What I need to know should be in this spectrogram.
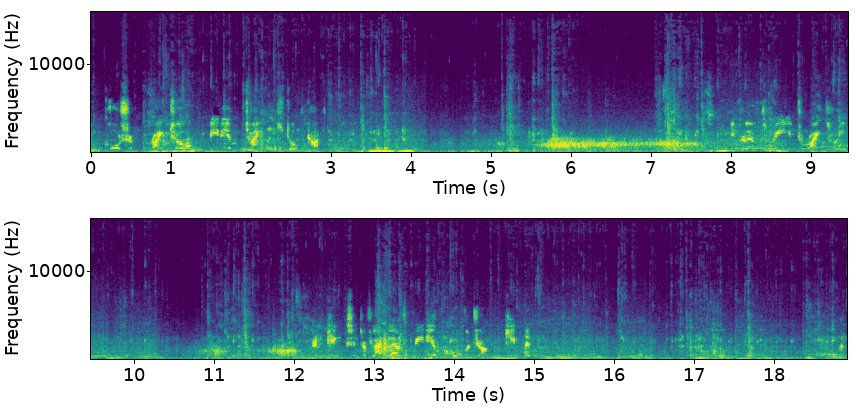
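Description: A rally car engine revs hard and shifts gears.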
